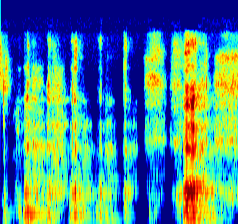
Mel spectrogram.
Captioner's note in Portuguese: Risos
